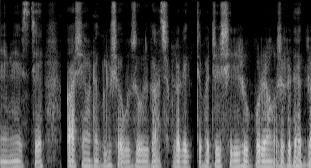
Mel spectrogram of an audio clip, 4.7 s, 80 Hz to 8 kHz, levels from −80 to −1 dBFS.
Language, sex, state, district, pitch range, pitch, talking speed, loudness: Bengali, male, Odisha, Malkangiri, 100-110 Hz, 105 Hz, 165 wpm, -22 LUFS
